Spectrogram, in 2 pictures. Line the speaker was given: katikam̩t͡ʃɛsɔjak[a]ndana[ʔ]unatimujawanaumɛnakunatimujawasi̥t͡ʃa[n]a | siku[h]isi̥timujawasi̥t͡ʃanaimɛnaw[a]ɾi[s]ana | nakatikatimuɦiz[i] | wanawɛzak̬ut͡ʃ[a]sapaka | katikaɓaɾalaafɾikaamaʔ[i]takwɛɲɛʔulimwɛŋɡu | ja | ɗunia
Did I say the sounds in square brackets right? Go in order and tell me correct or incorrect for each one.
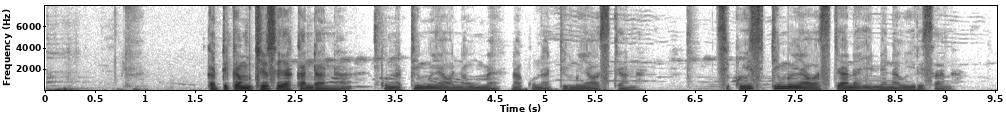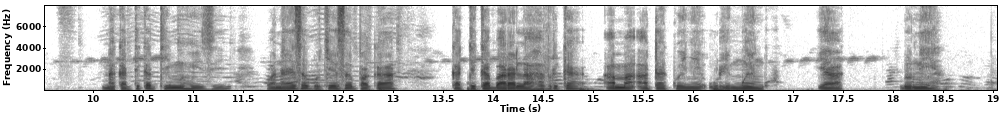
correct, incorrect: k, correct, correct, incorrect: i, correct, correct, incorrect: ɛ, incorrect: a

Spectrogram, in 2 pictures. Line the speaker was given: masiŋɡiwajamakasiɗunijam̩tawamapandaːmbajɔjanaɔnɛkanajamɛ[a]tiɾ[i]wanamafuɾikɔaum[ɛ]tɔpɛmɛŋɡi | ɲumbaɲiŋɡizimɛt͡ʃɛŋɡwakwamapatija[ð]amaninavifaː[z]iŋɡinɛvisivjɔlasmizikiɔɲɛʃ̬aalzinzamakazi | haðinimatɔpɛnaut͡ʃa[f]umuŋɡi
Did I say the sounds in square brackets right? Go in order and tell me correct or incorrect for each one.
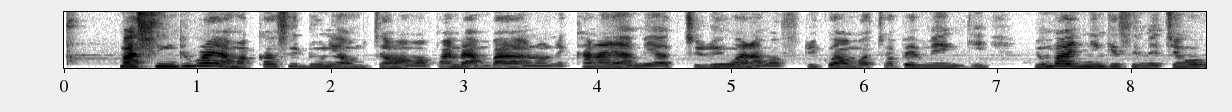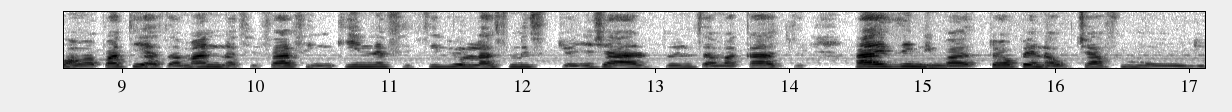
correct, correct, incorrect: a, incorrect: z, incorrect: v, correct

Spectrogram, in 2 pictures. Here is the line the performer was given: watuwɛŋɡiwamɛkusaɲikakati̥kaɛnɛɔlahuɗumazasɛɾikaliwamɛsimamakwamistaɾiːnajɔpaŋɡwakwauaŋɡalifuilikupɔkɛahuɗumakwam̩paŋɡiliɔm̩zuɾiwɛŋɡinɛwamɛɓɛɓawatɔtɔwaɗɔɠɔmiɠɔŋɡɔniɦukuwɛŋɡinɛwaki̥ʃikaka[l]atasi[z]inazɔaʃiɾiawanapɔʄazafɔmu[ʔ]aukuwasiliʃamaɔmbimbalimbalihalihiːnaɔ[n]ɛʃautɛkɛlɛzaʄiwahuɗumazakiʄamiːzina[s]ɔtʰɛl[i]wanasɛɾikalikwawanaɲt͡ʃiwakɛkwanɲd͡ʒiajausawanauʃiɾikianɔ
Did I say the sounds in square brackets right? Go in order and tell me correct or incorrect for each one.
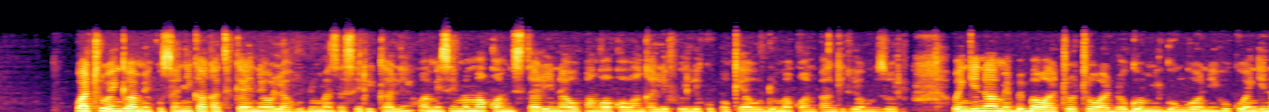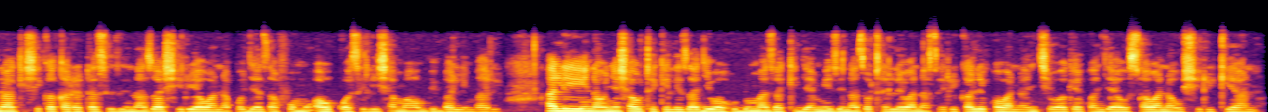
incorrect: ɾ, correct, correct, incorrect: ɲ, incorrect: z, incorrect: ɛ

